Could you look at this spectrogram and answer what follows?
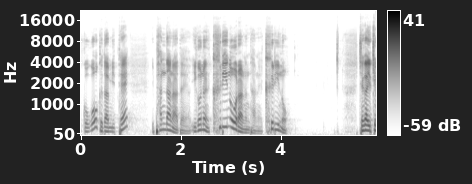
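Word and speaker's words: κρίνω: 이제는 아 제가 말 안 할 걸 여러분이 커피 막 이렇게 할 수 할 것 같아 가지고 내가 크리노 크리노입니다. 저 P로 된게 R 발음이거든요.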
